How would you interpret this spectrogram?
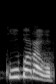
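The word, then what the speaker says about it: Cuba: 쿠바 사람들은 꾸바라고 발음합니다. 꾸바.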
